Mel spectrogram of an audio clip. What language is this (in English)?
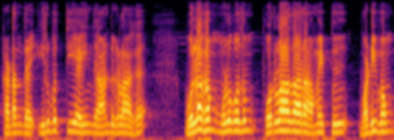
Tamil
